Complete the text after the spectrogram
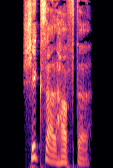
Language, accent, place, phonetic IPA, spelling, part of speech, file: German, Germany, Berlin, [ˈʃɪkz̥aːlhaftə], schicksalhafte, adjective, De-schicksalhafte.ogg
- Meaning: inflection of schicksalhaft: 1. strong/mixed nominative/accusative feminine singular 2. strong nominative/accusative plural 3. weak nominative all-gender singular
